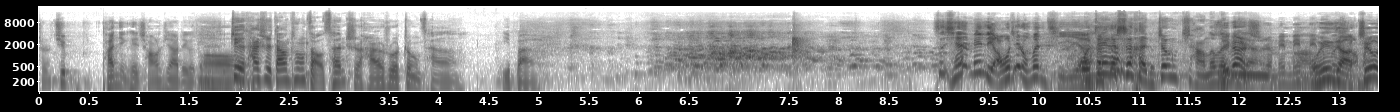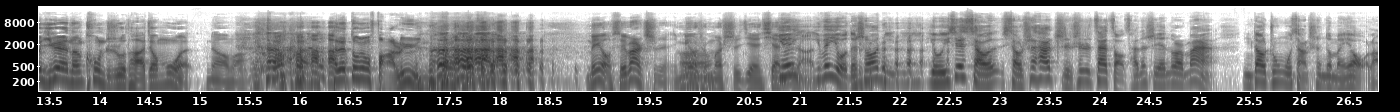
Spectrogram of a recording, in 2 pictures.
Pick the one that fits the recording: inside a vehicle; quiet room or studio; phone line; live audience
live audience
